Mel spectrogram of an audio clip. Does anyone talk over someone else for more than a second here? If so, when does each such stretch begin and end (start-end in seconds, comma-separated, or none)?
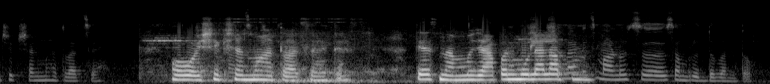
1.8-3.3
